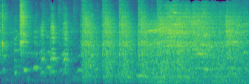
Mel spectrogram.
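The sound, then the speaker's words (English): Gunshots fired into a garden salad for a comedy sketch effect: a quick run of thuds, then several sharp, hammering bangs that blur into a sustained, rushing hiss. “That was the sound of someone shooting a garden salad, like with a gun. It's from a sketch about making salads more masculine by adding bullets and nails and wing sauce and ribs and other things.”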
